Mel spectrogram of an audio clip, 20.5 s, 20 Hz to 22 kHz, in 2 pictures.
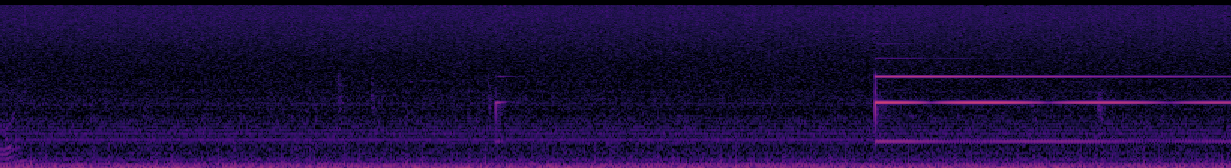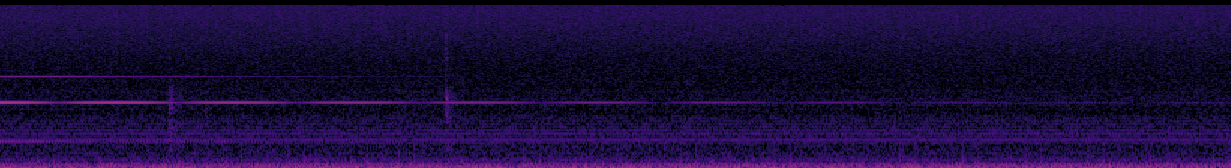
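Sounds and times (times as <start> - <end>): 
low hum: 0.0 - 20.5
meditation bell struck: 7.2 - 18.7.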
